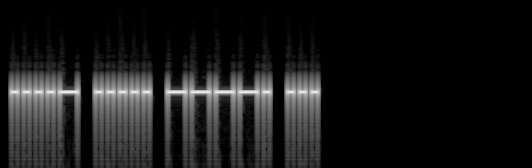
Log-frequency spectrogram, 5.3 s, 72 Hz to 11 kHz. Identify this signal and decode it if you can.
Morse code, heard as a keyed tone, about 24 wpm, 700 Hz. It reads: 459S
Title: Speed-Racing - Four Letter-Number Combinations - 20wpm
